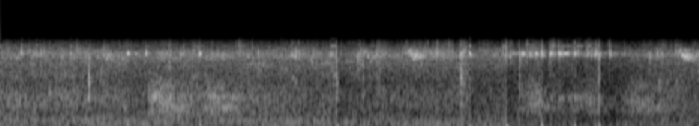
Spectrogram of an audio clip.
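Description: Scattered light clicks and taps from a dog moving about on a concrete walk, over a steady outdoor background hiss.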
